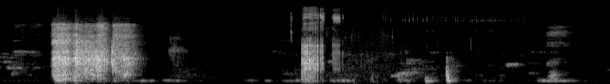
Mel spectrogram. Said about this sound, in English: I'm like allergic to the whole world now. Oh, were you sneezing? Is that what that was? What is that, a sneeze?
